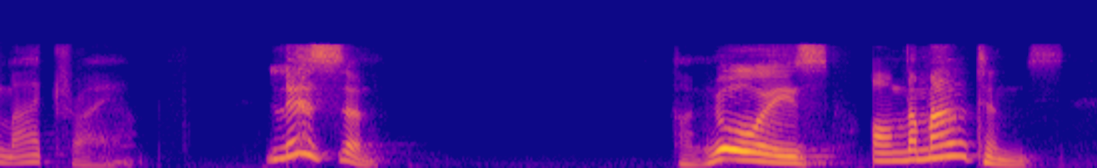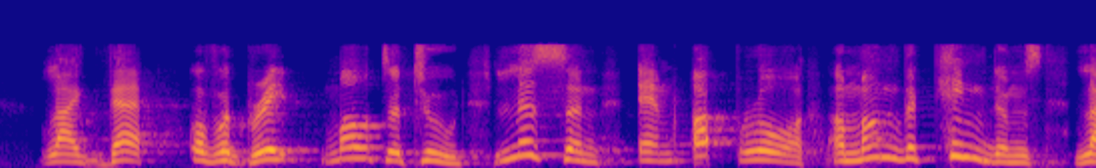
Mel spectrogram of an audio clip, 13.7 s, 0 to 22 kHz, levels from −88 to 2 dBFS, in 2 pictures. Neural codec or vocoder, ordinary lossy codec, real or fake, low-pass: codec, 16 kHz, 1 kbps, X-Codec, HuBERT features, trained on balanced general audio; MP3, 64 kbps; fake; 7.2 kHz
